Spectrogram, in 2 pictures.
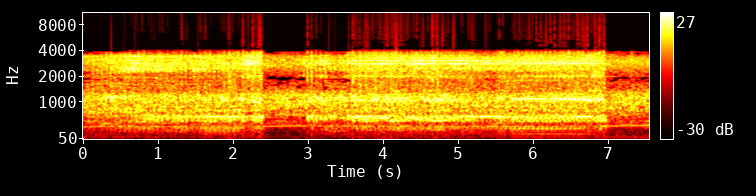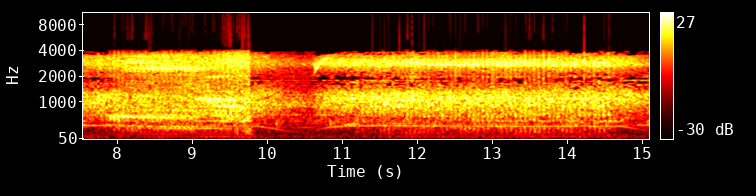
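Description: Power tool with a grinding disc running at high speed and grinding into a plastic Camaro grille, a steady whine over a gritty grinding noise. About ten seconds in, the pitch drops as the tool is let off, then it spins back up.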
